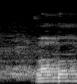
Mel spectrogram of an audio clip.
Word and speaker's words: Lombok: sebelumnya lombok itu ya lombok itu sering dipahami bahwa lombok itu artinya cabe padahal bukan itu maksudnya jadi lombok itu dari bahasa asak lombokah Lombok pengucapannya Lombok tapi kan tertulisnya lombokah Apa arti lombok lombok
